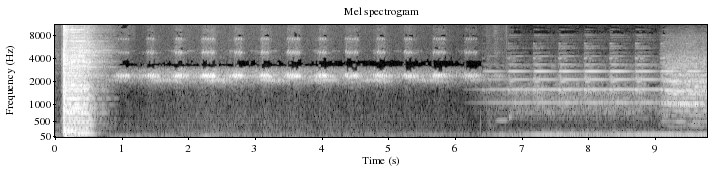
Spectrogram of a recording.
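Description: The band's last chord rings out briefly. Then crickets chirp in an even pulse, about two to three chirps a second. A low rumble of an approaching train builds, and a horn-like chord of several steady tones sounds near the end.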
